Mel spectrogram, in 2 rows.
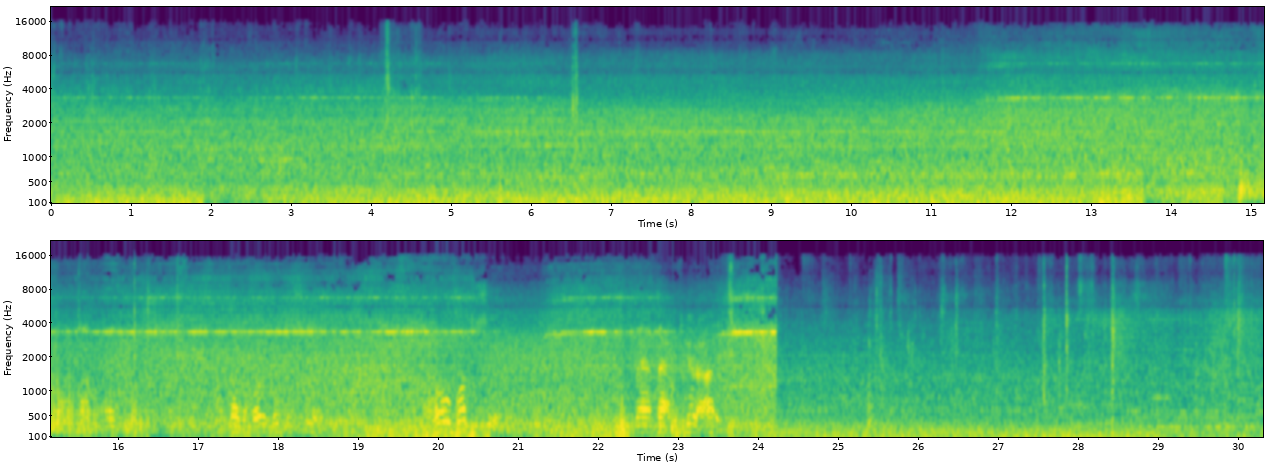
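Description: Steady outdoor city noise on a high rooftop, with distant traffic and a plane-like roar, and voices talking through the middle; about 24 s in the noise drops suddenly and stays lower.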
